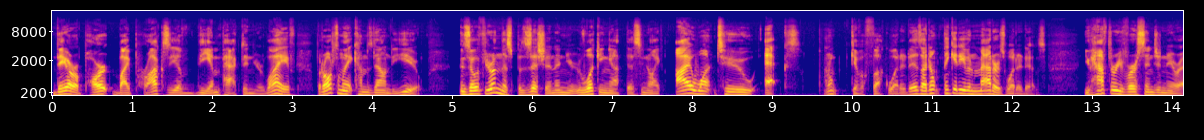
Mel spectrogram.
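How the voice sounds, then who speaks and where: In an American accent, a man speaks very fast at a medium pitch with very wide pitch swings and a dark, mellow tone. The recording is very clean, with a silent background. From US Midwest, Indianapolis. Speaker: entrepreneur and author. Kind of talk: casual interview. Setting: studio.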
